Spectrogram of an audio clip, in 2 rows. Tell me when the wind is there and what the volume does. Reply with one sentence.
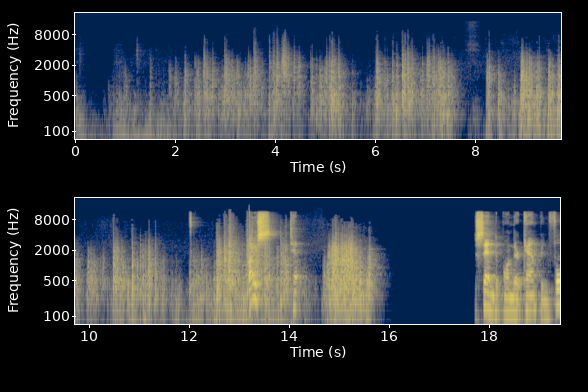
The wind can be heard from 0.0 to 15.7 s, getting louder.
